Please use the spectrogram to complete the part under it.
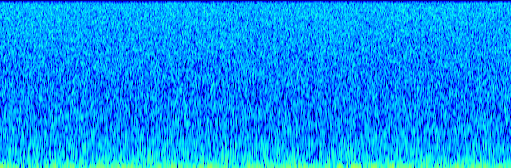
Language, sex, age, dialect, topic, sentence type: Telugu, male, 25-30, Central/Coastal, banking, question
